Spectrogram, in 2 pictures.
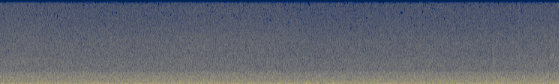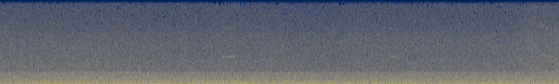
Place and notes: hotel iloha, saint leu, ile de la reunion
vent fort dans palmiers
